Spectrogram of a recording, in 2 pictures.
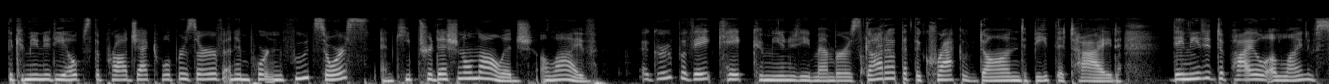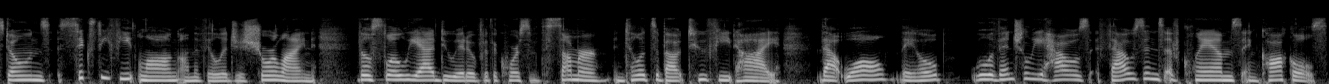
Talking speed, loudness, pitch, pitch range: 175 wpm, -22 LUFS, 205 Hz, 180-225 Hz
